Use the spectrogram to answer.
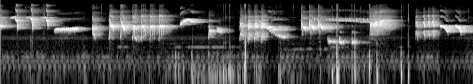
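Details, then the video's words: Asian pied starling song used as an evening lure and master recording for training young birds: loud, varied phrases of harsh buzzy bursts, rich chattering notes and drawn whistles, mostly high-pitched, with brief pauses between phrases. "Pancingan Sore Paling Ampuh !! Jalak Suren Bongkar Isian Cocok Buat Masteran Jalak Suren Masih Muda"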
